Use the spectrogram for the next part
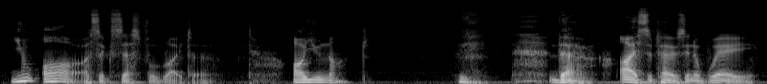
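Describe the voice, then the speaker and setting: Suave, menacing male devil, audio drama. Low register with big swoops, theatrical, smugly condescending mock courtesy. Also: darkish tone, exaggerated voice. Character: suave, smug male devil, menacing soul-contract broker in Hell. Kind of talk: scripted audio roleplay monologue.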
